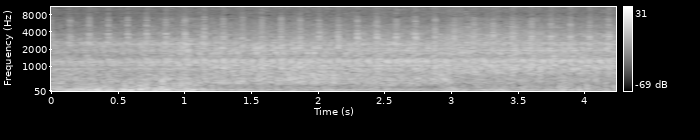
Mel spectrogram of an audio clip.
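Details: 1988 Ford F250 7.3L IDI diesel at steady idle: sharp knock three to four times a second over loud clatter; high-pressure fuel line leak, white/grey exhaust smoke, smoke from the oil dipstick, oil in the add zone; cause not pinned down.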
